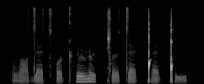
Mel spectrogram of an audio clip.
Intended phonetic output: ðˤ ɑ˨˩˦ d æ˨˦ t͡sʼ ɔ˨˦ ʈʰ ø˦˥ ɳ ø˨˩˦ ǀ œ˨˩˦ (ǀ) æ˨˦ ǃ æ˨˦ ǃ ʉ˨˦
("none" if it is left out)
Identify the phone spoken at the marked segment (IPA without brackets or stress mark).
t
